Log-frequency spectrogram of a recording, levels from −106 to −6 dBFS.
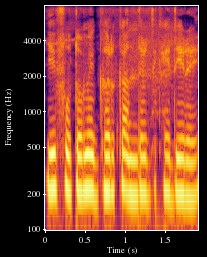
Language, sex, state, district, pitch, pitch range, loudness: Hindi, female, Arunachal Pradesh, Longding, 210 Hz, 200-215 Hz, -13 LUFS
